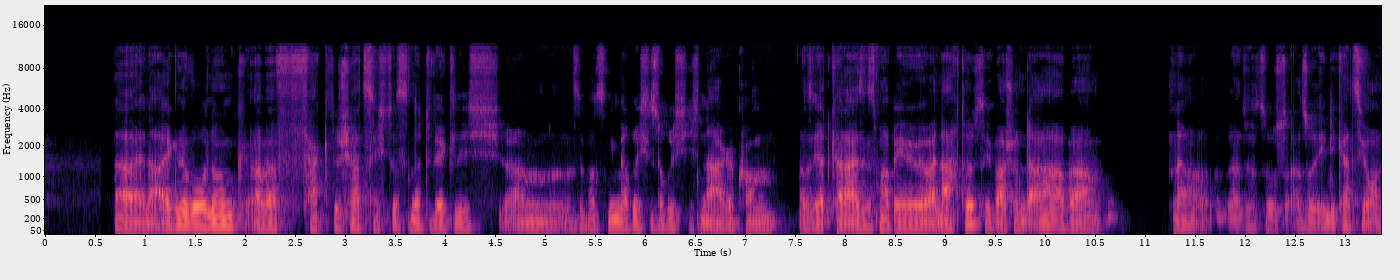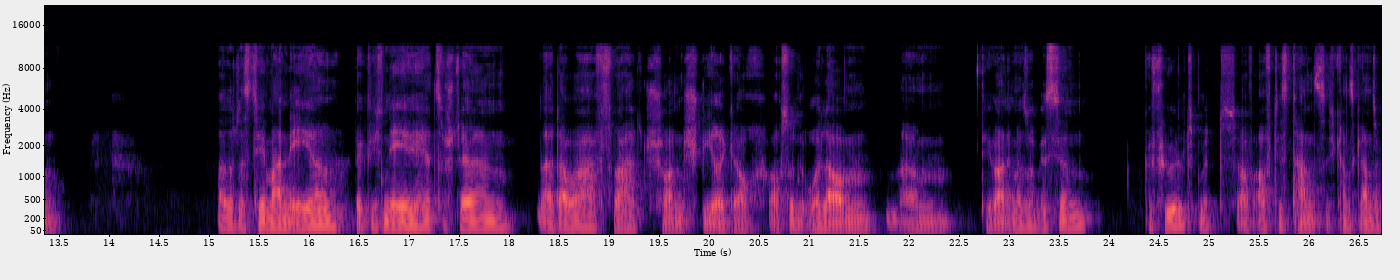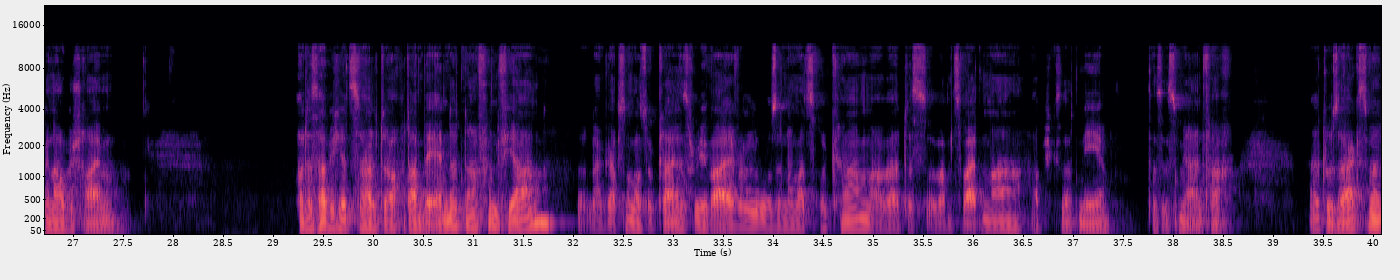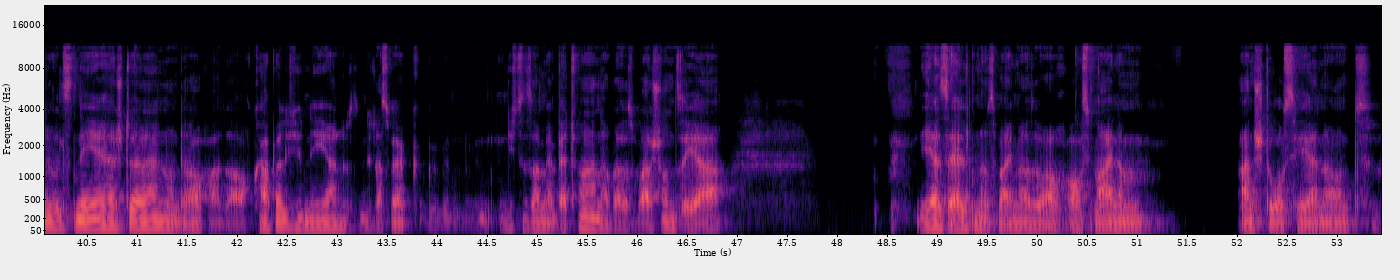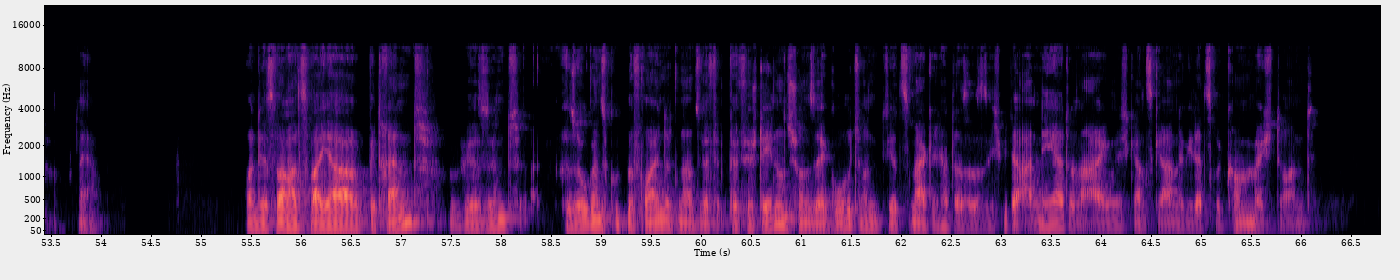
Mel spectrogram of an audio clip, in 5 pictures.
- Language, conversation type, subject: German, advice, Bin ich emotional bereit für einen großen Neuanfang?
- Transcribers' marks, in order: in English: "Revival"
